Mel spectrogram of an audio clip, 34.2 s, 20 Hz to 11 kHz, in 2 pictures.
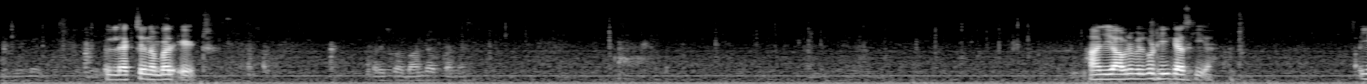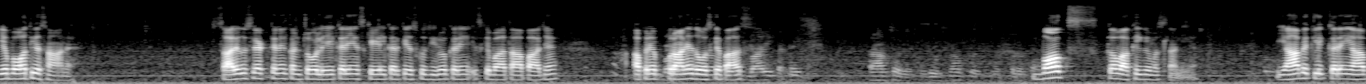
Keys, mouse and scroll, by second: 0.0-2.3 typing, 3.0 click, 5.9-7.6 typing, 9.0-13.2 typing, 14.3 click.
